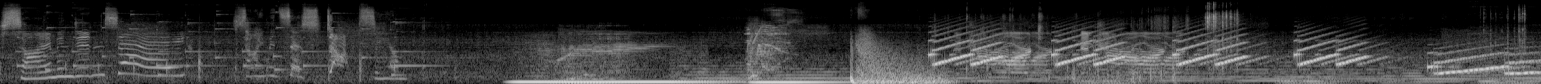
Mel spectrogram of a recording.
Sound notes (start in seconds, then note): 6.8 whirring; 8.3 dramatic music; 9.2 sirens; 11.4 over intercom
